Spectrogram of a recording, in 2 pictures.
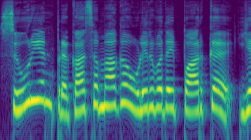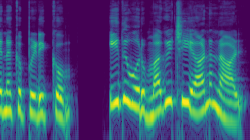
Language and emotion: Tamil, happy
